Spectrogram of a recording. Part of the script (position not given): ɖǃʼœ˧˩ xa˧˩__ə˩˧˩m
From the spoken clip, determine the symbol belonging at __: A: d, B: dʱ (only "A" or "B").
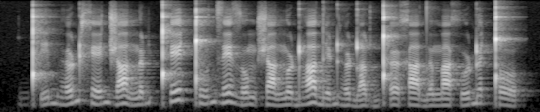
A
